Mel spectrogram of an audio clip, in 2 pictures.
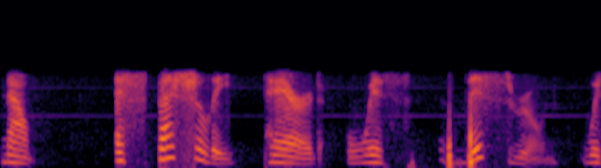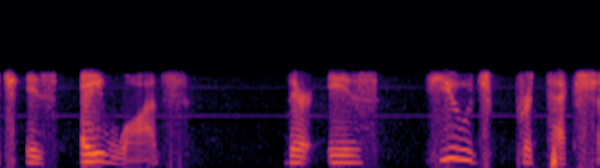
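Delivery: slow, emphatic, word by word, Awaz drawn out. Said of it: "speaking slowly and trying to stress, um, my words".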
